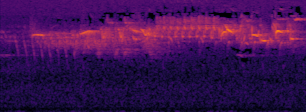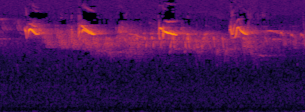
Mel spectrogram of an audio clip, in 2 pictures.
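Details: European greenfinch in a yard in Joroinen, Finland: a continuous high, twittering trill that builds in strength, with short downslurred whistled notes repeated roughly once a second through the second half. Faint background hiss.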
